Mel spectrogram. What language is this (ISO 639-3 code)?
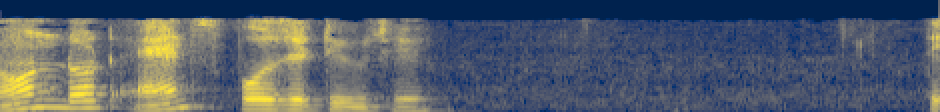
guj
